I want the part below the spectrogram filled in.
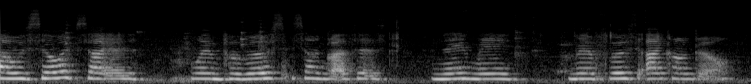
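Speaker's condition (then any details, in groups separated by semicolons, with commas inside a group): Cerebral palsy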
